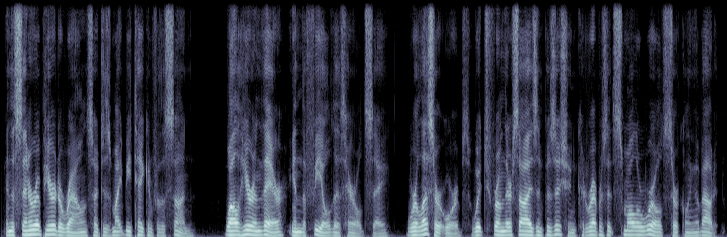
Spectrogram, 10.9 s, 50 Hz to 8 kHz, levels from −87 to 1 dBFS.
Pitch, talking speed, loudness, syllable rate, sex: 120 Hz, 220 wpm, -19 LUFS, 5.7 syllables/s, male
